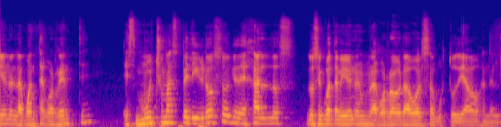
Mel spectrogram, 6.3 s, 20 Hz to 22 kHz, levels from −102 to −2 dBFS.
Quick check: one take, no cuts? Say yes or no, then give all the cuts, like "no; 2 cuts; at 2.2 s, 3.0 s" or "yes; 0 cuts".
yes; 0 cuts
